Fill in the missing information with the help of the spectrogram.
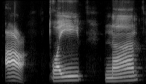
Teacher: عین کو آپ نے حلق کے درمیان والے حصے سے ادا کرنا ہے، عین کا جو مخرج ہے وہ آپ نے پورا ادا کرنا ہے۔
